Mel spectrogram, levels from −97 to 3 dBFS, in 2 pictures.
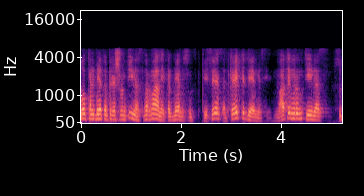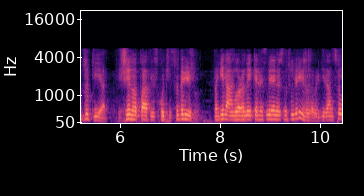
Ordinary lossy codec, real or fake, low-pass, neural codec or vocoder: AAC, 32 kbps; fake; 5.4 kHz; codec, 16 kHz in and 24 kHz out, 0.6 kbps, FireRedTTS-2 codec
